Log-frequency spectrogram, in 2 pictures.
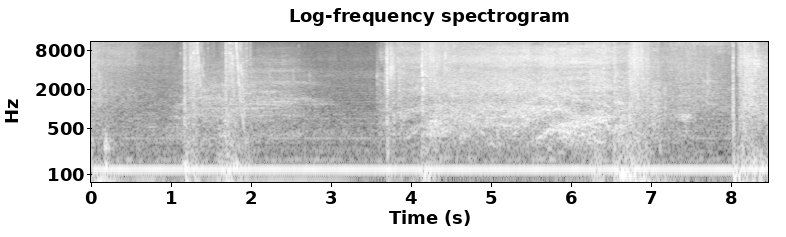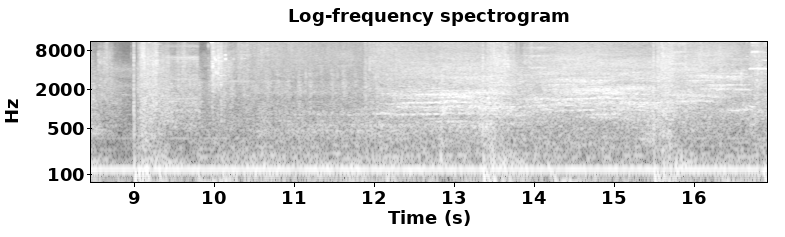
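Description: Pistol shots fired at a Mancubus in Doom (2016): sharp, separate cracks at irregular intervals over a steady low game drone and rumbling background.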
